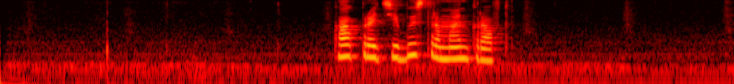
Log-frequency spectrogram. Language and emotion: Russian, neutral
